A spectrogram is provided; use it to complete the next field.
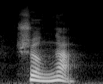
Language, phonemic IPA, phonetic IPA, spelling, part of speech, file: Swedish, /²ɧɵŋa/, [²ɧɵŋːa], sjunga, verb, Sv-sjunga.ogg
- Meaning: to sing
